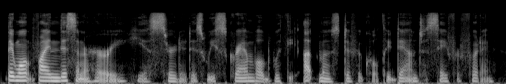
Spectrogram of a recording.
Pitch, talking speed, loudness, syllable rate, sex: 150 Hz, 235 wpm, -23 LUFS, 6.3 syllables/s, female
